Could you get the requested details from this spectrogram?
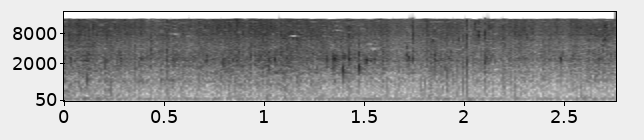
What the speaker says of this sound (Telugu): కొద్దిగా కరివేపాకు వేసుకుని ఇలా వేడి నూనెలో వేయించుకుంటే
